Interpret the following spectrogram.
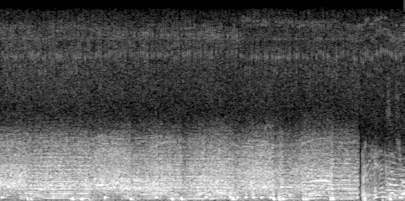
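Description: College pep band brass, trombones and sousaphone, playing held notes over arena crowd noise during a timeout. The sound cuts off abruptly about five seconds in.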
